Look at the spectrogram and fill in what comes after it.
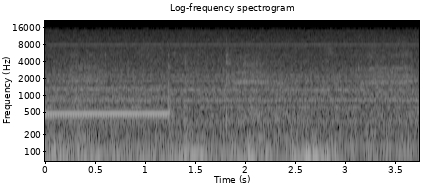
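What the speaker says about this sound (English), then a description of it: "so let's get him on the phone right now." Telephone dialing tones sound on a morning TV show as a call is placed: a steady tone holds for about a second, then stops, leaving a faint, noisy line hiss with a high whine.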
